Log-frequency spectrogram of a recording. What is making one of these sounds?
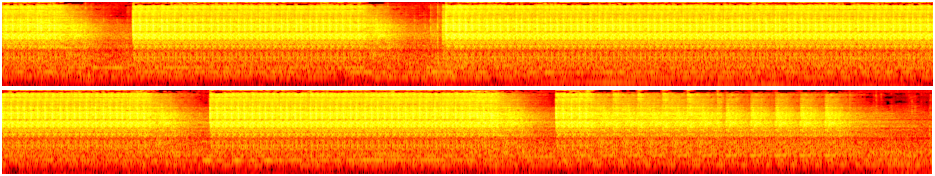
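A game gun fires rapid bursts.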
